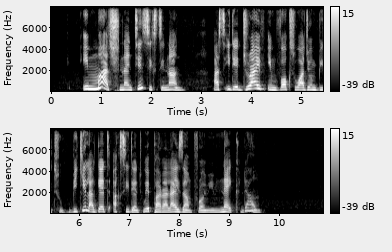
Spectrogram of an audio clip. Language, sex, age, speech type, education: Nigerian Pidgin, female, 30-45, spontaneous, tertiary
